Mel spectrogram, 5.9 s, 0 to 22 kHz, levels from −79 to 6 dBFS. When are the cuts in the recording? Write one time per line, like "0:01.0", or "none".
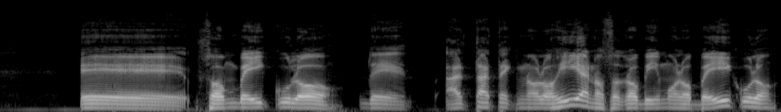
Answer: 0:02.6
